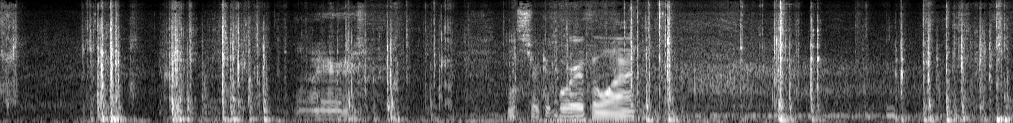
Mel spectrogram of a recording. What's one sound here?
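Plastic parts clatter and knock against a plastic bucket.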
